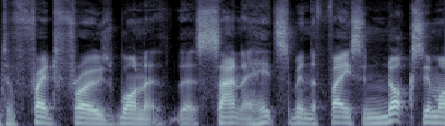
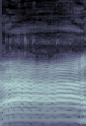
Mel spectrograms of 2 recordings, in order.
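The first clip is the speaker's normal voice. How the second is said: angry yell; 8 semitones higher, 10 dB louder than usual. Retold or imitated. Santa jumping in rage.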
